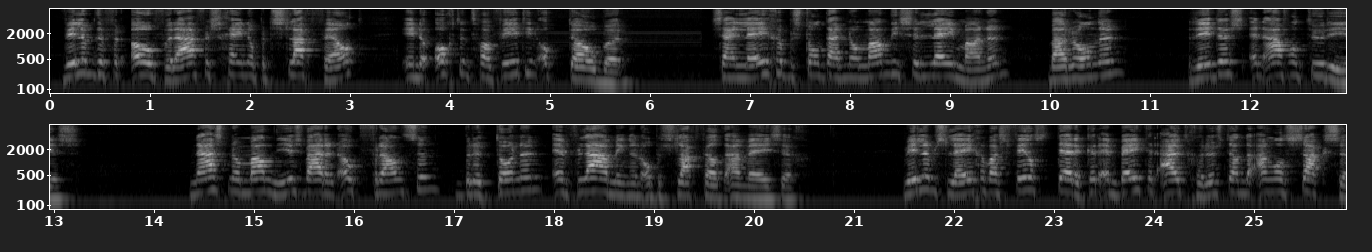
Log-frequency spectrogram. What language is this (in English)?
Dutch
